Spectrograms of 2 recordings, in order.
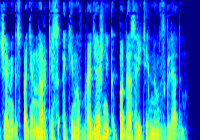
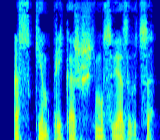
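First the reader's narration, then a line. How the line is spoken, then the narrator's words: Vagabond muttering through teeth. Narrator (Russian): сквозь зубы процедил бродяжник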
